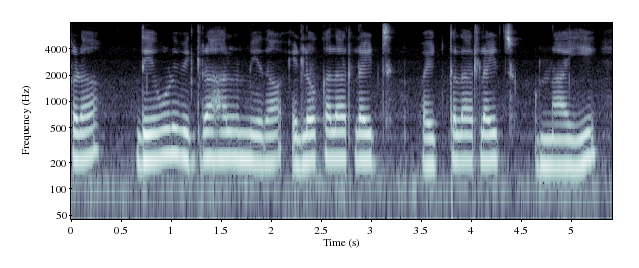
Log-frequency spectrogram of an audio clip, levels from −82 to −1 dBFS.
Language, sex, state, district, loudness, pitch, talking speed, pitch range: Telugu, female, Telangana, Hyderabad, -15 LUFS, 210 Hz, 120 wpm, 205-220 Hz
